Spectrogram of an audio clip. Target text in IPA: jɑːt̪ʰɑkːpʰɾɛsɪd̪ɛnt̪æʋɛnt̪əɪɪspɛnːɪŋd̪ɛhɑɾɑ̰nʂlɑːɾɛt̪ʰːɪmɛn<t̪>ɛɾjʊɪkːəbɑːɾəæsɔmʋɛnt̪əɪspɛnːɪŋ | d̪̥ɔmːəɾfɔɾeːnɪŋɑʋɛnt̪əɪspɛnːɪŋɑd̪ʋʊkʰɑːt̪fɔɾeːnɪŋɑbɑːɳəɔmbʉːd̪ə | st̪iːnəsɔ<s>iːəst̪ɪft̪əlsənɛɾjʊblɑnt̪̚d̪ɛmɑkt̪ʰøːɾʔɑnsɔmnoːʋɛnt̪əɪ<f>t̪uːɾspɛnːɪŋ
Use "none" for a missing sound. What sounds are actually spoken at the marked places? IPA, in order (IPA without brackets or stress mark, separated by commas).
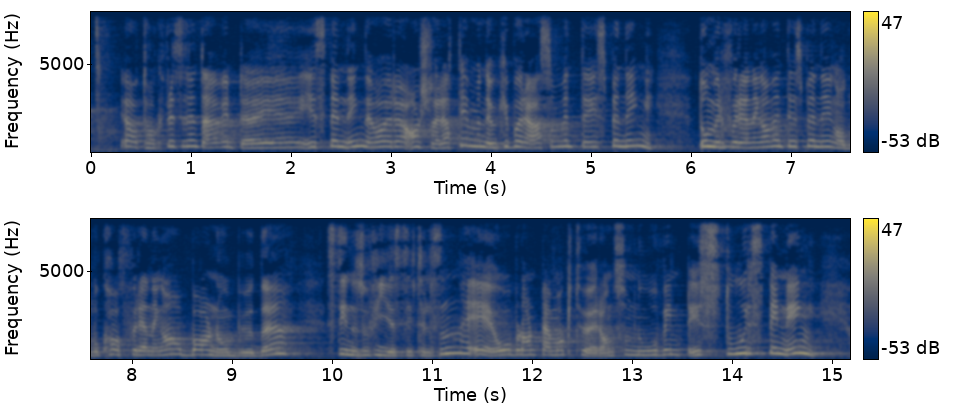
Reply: d̪, f, s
